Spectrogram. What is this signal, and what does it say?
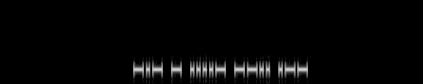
Morse code, heard as a keyed tone, about 38 wpm, 700 Hz. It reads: KT4ZW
